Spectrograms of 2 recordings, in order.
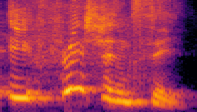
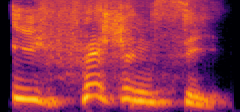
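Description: First: Said in the usual way. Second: Efficiency drawn out slowly, each syllable weighed; slow emphasis. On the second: Shown as a demonstration. Teacher stressing Efficiency to the class, slow and weighty. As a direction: lean slowly into the word Efficiency.

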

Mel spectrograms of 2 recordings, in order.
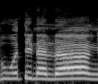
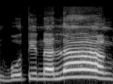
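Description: First: Said in the usual way. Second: Slow relieved. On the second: Shown as a demonstration.

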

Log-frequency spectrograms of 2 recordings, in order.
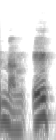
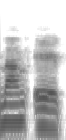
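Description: First: หนังเอก with rising tone on หนัง; southern pronunciation. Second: Said in the usual way. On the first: Shown as a demonstration. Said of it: "เป็นนางเอก ไม่ใช่หนังเอก". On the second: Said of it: "ก็พอจะเข้าใจแล้วว่าเป็นนางเอก".

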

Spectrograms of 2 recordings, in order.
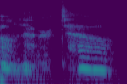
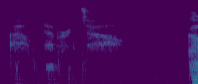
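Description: First: Much lower spooky whisper; a low eerie whisper to the chat; deep mysterious whisper. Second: Very slow, breathy secret-keeping whisper; a slow coy whisper, teasing the viewer; mysterious whisper. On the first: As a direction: drop the pitch way down and hush it. Coy answer repeated, deeper. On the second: Coy answer to fake-or-real question. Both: Pretend.

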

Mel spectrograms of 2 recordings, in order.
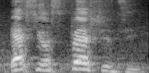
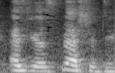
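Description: First: Laughing through the taunt; chuckling jab at the opponent. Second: Said in the usual way. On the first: Real, not acted. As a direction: tease him with a laugh.

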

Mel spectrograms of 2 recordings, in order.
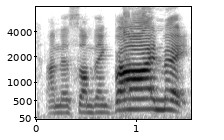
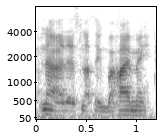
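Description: First: Loud rise into a panicked cry; sudden alarm. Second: Low, quiet, quick aside; dropping back down. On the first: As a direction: cry out as if something is right there. Alarm, then takes it back. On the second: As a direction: take it back quickly under the level of the alarm. Takes back the alarm. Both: Real, not acted.

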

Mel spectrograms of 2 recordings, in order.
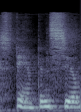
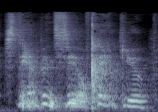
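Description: First: Said in the usual way. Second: Loud high burst of recall; excited. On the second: Real, not acted. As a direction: blurt it out, finally remembered. Remembering the product name.

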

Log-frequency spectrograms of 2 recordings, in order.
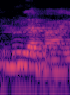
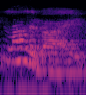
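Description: First: "lullaby" as LOO-la-bye; wrong pronunciation shown. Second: "lullaby" as LAH-luh-bye; corrected pronunciation. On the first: Diction teacher showing what not to say, mistaken pronunciation. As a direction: put an oo in the first syllable of "lullaby". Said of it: "We don't say lullaby". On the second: Diction teacher correcting the class on lullaby, careful pronunciation. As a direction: open the first vowel of "lullaby" to ah. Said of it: "you say lullaby". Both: Shown as a demonstration.

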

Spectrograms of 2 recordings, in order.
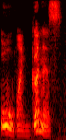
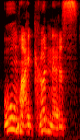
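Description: First: Said in the usual way. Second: Slow drawn-out. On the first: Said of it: "repeated with a slow drawn-out take". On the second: Real, not acted. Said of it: "repeated after the plain take".

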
